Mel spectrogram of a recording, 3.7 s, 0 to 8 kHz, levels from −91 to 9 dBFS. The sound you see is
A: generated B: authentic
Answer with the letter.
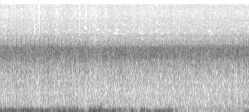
B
